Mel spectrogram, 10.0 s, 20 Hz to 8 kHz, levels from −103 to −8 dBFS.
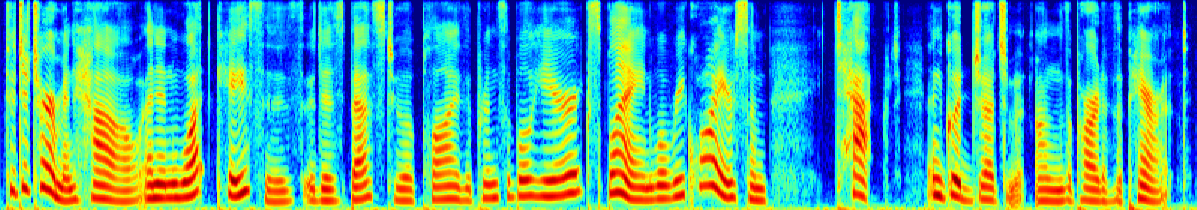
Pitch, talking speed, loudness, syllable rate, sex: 200 Hz, 175 wpm, -19 LUFS, 4.8 syllables/s, female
